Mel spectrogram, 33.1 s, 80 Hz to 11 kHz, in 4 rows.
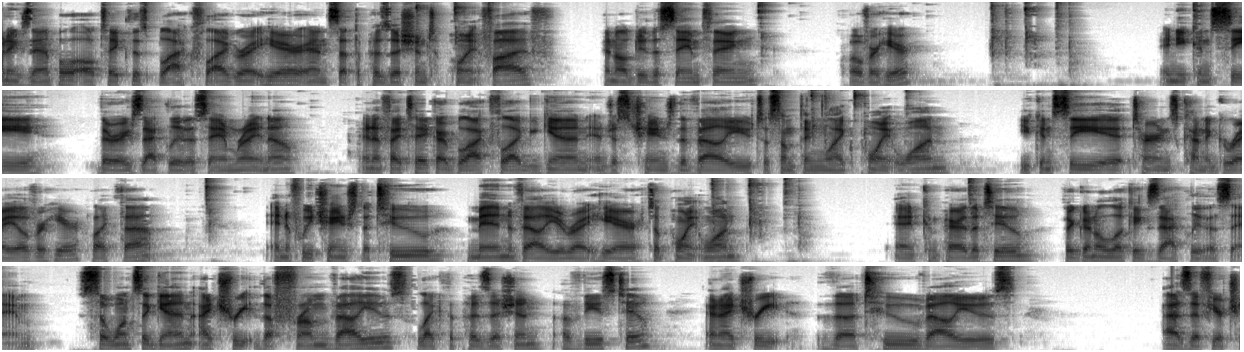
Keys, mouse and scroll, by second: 0.9 click, 2.2 click, 5.3 ctrl+shift+click, 6.2 click, 8.4 click, 11.9 click, 18.2 ctrl+shift+click, 20.5 typing, 20.9 click, 23.3 ctrl+shift+click, 23.3 typing, 31.7 click.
